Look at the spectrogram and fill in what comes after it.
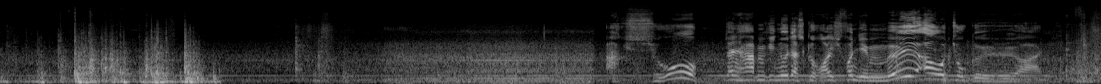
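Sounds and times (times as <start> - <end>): garbage truck loader clatter: 0.0 - 4.1, 9.3 - 11.0
truck mechanical hum: 0.0 - 11.0.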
